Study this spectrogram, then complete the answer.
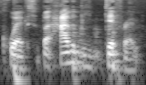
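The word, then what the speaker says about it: Kwics: c s huh quick you still pronounce it quick I mean some re like silly person silly people z uh where would say kwix for some reason even though there's no dash in between the K and WS kwix it's obviously it's quite obviously pronounced quick yeah like even when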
